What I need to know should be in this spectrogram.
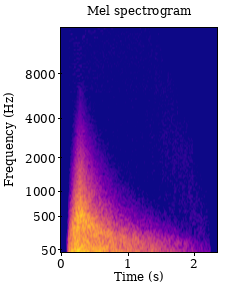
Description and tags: Woosh Medium 01
White noise soundeffect from my Wooshes Pack. Useful for motion graphic animations.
